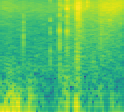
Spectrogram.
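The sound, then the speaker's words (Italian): Microphone handling noise: a few soft clicks and fabric rustles over low rumbling thumps as a clip-on mic is adjusted on a sweatshirt to hold it more steadily in the wind, with no talking. “Senti un po' di casino perché adesso mi metto il microfono un po' più stabile perché sull'accetto della, della felpa e con sto vento mi si, mi si sballotta tutto, invece così ecco, così non dovresti sentire ancora meglio”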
